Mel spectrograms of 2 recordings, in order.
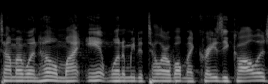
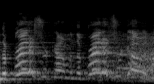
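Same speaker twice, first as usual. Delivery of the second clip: mock scream; 12 semitones higher, 4 dB quieter than usual. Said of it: "running around the airport screaming".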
